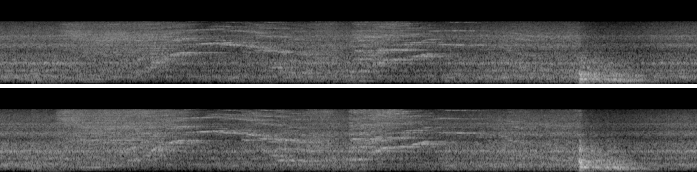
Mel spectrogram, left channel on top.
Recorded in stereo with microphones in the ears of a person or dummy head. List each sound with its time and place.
0.3 s a squeak: 60° right (ahead or behind), 4 m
